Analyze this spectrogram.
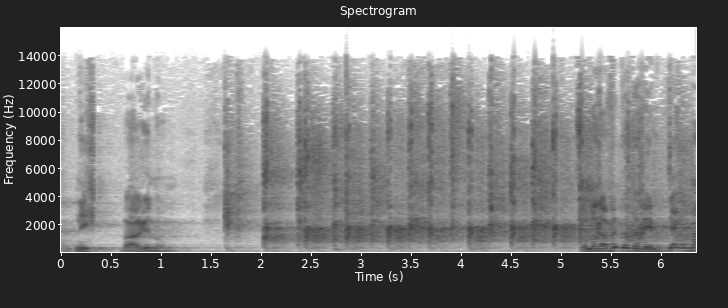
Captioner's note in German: Beifall DIE LINKE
